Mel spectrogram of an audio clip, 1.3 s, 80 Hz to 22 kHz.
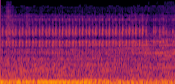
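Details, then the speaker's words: Sea Ray with twin Mercury Verado 350 outboards, theft recovery, put in neutral after programming: continuous low electric whir as shift actuator hunts; lower unit installed wrong so it can't reach neutral, lower unit must be dropped and adjusted. "the actuator is going off like crazy because somebody put put the lower unit on wrong so it can't go into neutral"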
